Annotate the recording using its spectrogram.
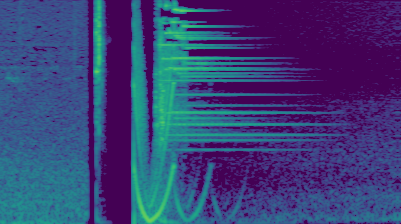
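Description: A short electronic chime rings out and fades.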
